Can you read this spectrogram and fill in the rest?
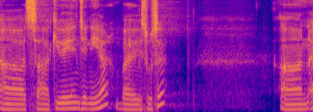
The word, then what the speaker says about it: SUSE: But I need to be sure that you first know how to pronounce this word, because there is a lot of confusion. It is SUSE. I would like that you repeat with me, so to be sure that you can pronounce this. SUSE.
